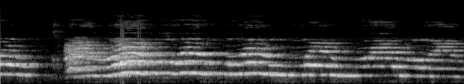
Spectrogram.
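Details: Dog giving one long, sustained howl with a steady, slightly wavering pitch that gently rises and then sinks, briefly joined by a second, higher voice near the start.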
